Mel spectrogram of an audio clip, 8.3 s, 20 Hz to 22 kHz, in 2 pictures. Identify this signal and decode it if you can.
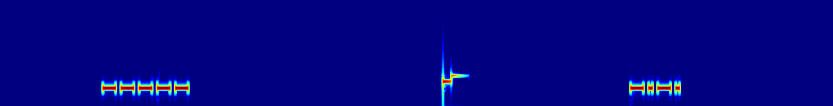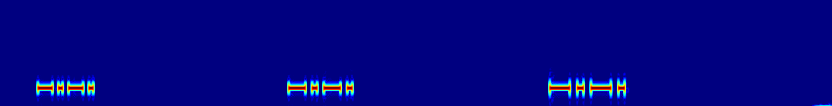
Morse code, heard as a keyed tone, about 48 wpm, spaced as for 9 wpm, 700 Hz. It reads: 0 CCCC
